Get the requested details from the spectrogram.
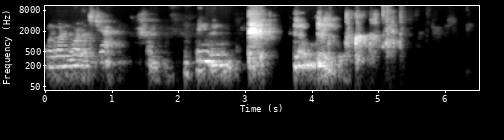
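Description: A woman speaks with animation through a microphone.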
